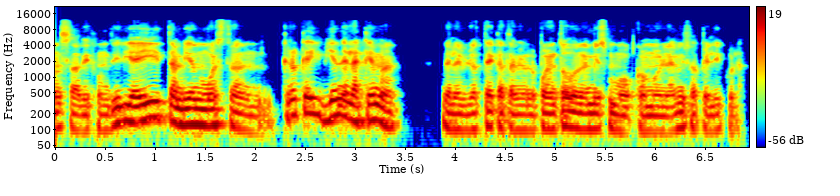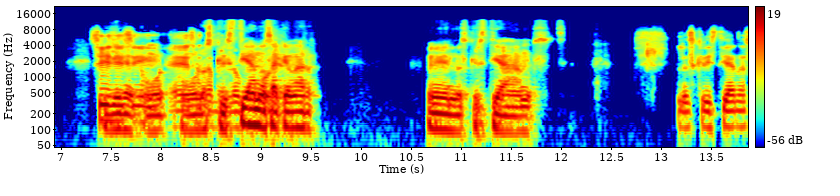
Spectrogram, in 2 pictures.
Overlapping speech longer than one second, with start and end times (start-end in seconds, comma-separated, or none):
7.4-9.3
